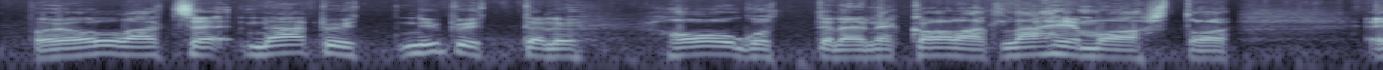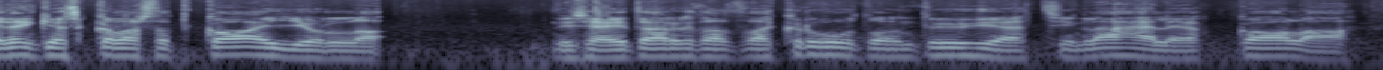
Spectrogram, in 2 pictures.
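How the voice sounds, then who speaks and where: Excitable man from vlogging outdoors. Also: mid-range voice, slight background noise. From Helsinki, Finland. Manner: excitable, chatty, explaining technique. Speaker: fishing vlogger. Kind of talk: casual outdoor vlog narration. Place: outdoors on a frozen city lake.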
